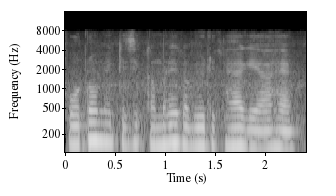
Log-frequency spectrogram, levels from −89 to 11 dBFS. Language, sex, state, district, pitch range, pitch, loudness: Hindi, male, Arunachal Pradesh, Lower Dibang Valley, 120-135 Hz, 130 Hz, -14 LUFS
